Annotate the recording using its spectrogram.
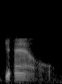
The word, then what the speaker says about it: Tao: It's pronounced Tao. T-A-O. Tao Te Ching. T-E. T for T, E for elephant. Tao Te Ching, C-H-I-N-G.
